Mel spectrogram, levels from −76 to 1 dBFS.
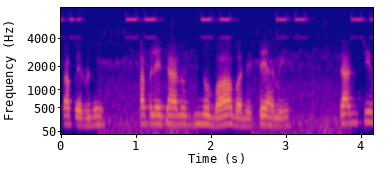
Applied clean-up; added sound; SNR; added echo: none; Alarm + Bird; 13 dB; none.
